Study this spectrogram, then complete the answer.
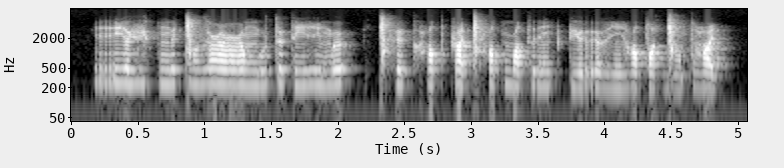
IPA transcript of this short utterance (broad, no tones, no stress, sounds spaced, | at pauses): r i ə̯ vʲ o k ŋ ɘ ɡ͡ǀ ɔ̃ z ʕ ɵ ʕ o ŋ u t ɵ t i ɦ i m ɵ | ǀʰ ɘ k h o tˤ k ɘ ǀʰ i tˤ m ɤ t r ĩ k pʲ ɵ r ɵ ɦ ĩ ɦ ɤ tˤ ɵ ɡ͡ǀ ĩ tˤ ɦ i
